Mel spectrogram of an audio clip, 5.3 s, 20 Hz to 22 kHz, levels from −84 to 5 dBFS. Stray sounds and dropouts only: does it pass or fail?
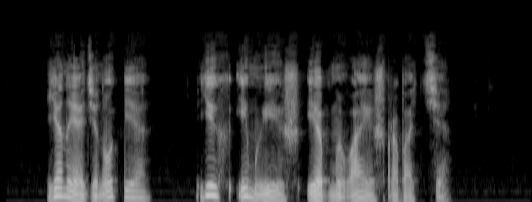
fail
